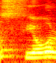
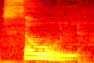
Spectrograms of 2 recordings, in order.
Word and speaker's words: Seoul: हम लोग अक्सर इंडिया में मैंने सुना लोगों को सियोल बोलते हैं लोग, सियोल, और इंग्लिश मीडिया में भी अक्सर सियोल ही लोग बोलते हैं, लेकिन the real name of the city, the capital of Korea is सोल, नॉट सियोल.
